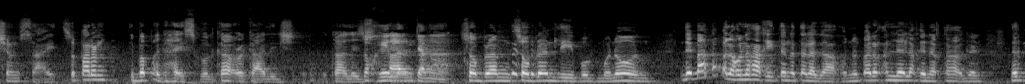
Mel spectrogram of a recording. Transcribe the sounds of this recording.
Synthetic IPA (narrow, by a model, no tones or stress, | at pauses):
ʃɐŋsa̰jt̪̚so̞paːɾɐŋʔ̪ɪbapɐɡ̚ɦajskulkɐʔoɹkalɪd͡ʒkalɛd͡ʒsokɪɐŋɐŋasoːbɾɐŋsoːbɾɐŋliːboɡ̚monon | nd̪ɛbaːt̪ɐpɐlaɐkonɐkɐkiːt̪ɐnɐt̪ɐlɐɡaʔɐko̞nonpaːɾɐŋʔɐŋlalɐkɪnɐkːɐɐɡɐd̪̚ | nɐɡ̚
